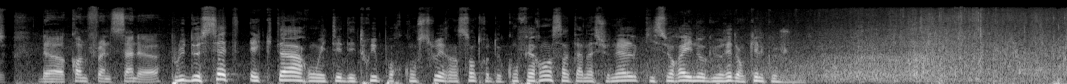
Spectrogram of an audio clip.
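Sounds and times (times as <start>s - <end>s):
speech: 0.0s - 8.4s
waves washing onto a beach at high tide beside the Senegambia hotel: 0.0s - 10.6s
wind noise: 8.1s - 10.6s.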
